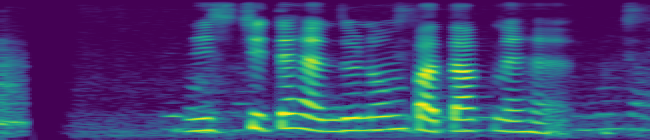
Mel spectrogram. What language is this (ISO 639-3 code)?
sin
